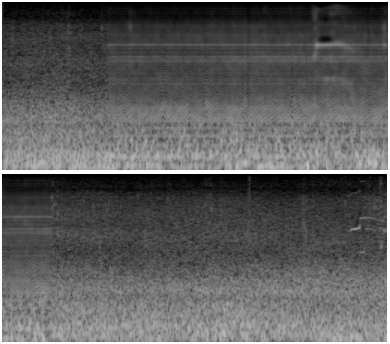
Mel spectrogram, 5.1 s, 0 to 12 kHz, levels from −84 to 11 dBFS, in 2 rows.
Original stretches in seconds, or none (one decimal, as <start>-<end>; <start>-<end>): 0.0-0.7; 2.9-5.1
